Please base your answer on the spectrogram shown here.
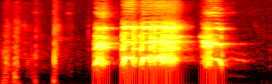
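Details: Red junglefowl crowing: a few faint clicks, then a loud, hoarse, harmonically rich crow in several segments lasting about a second and a half, ending in a short, clipped final note.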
